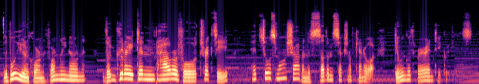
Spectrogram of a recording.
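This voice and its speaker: A man's voice: expressive, moderate pace, gravelly. A man reading a fan fiction story aloud as a dramatic scripted narration. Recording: low-grade home microphone, music bed. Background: soft dramatic background music.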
